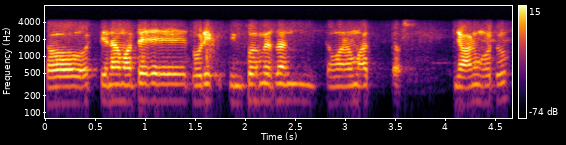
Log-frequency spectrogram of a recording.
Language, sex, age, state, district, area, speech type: Gujarati, male, 18-30, Gujarat, Narmada, rural, conversation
